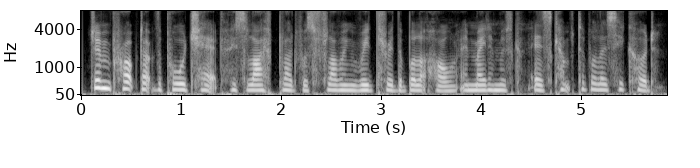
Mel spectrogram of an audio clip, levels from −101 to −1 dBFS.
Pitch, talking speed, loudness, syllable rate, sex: 190 Hz, 245 wpm, -20 LUFS, 6.0 syllables/s, female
